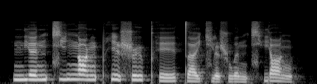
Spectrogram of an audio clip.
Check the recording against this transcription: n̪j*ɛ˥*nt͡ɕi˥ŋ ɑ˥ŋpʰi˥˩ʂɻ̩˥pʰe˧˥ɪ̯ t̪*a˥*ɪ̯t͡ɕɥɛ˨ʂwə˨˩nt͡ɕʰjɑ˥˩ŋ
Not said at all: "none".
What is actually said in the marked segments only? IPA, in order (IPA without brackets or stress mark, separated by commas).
ɛ˥, a˥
